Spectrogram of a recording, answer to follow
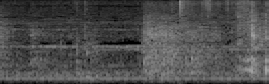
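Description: A metal spoon scooping and scraping cooked ground sausage meat in a nonstick pan: a scratchy, rustling scrape in the second half with a couple of light ticks, over a steady low hum.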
